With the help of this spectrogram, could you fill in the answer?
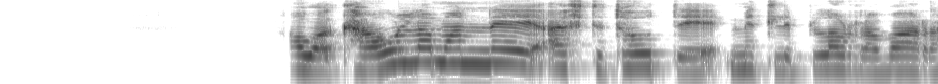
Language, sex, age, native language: Icelandic, female, 11, Icelandic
